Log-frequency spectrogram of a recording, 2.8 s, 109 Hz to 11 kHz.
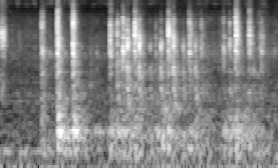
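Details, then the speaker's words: GMC Sierra 1500 pickup at idle with irregular sharp high squeaks and ticks from the bed area; the owner suspects a loose tailgate cable or bed hold-down strap. He plans to tighten the screws and apply WD-40, or else replace the cables. "I believe that's what's causing that squeaky noise every time I'm at idle."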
